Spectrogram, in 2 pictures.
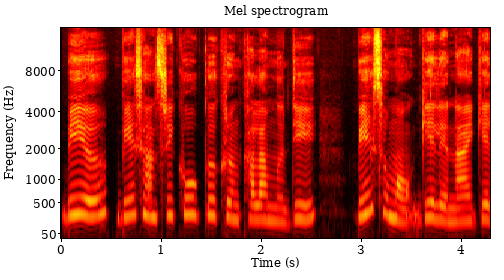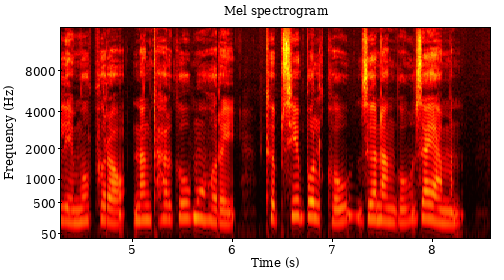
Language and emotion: Bodo, neutral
